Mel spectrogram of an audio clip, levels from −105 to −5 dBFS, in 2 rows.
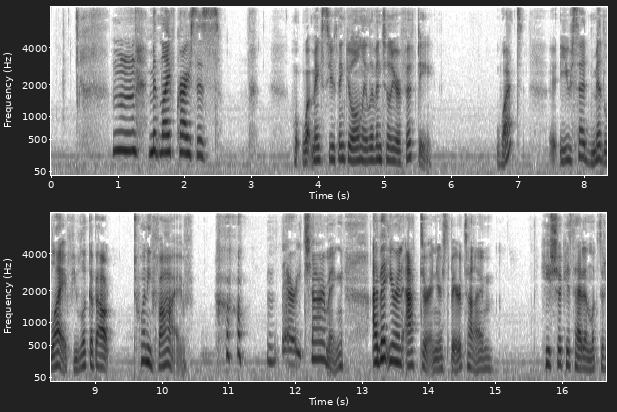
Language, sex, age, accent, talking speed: English, female, 30-49, American, 140 wpm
